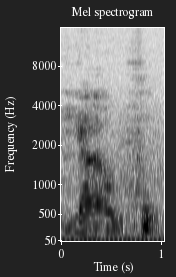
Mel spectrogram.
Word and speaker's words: Yahu: So, Yod, Hey, Wab, ang tamang pag-pronounce ay Yahu.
